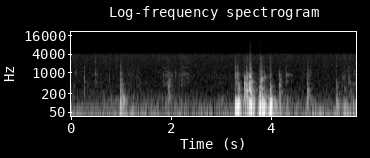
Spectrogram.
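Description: Wooden galley lids on a small yacht being handled: a single knock about a second in, then a run of heavy knocks and thuds between three and four seconds in, with a couple of lighter knocks after.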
